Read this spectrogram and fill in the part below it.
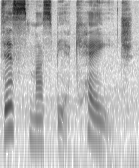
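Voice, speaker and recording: A woman's voice: low voice, expressive, drawn-out words, background noise, voice pushed down, heavily acted. A woman voicing a small, curious toy bear full of innocent wonder in a children's storybook. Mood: curious, wistful.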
